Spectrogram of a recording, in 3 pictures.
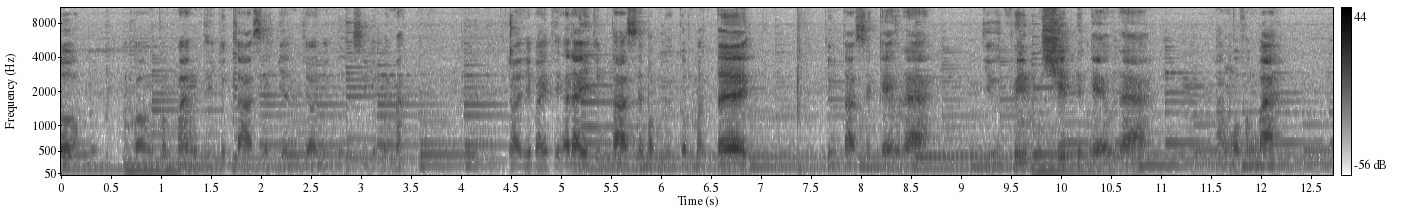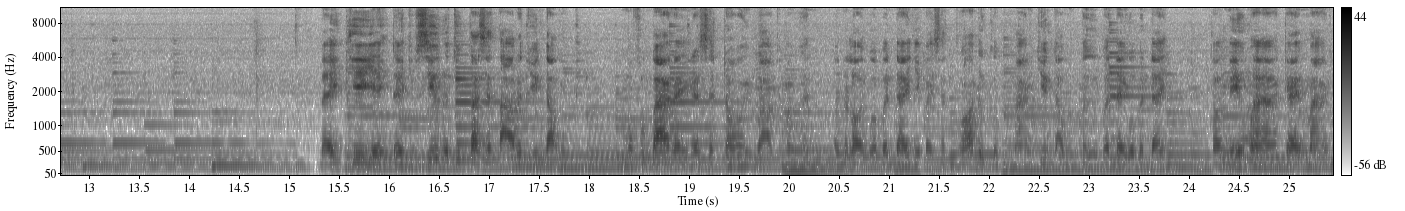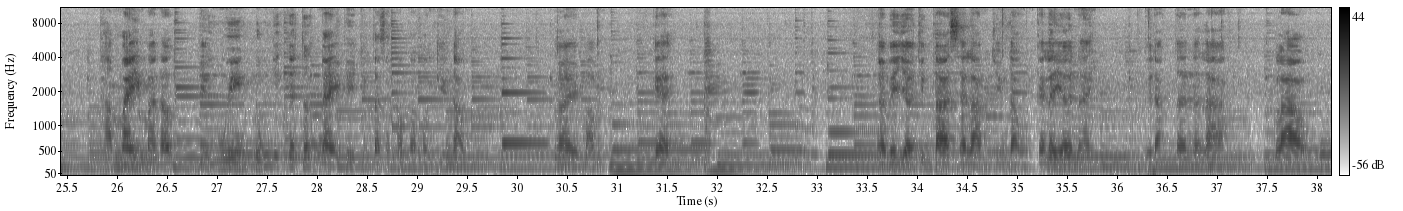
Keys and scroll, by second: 6.9 super+t.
